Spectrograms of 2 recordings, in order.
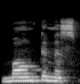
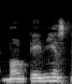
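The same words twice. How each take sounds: First: माउंटेनस as MOUN-ten-us; teacher models माउंटेनस, not माउंटेनियस; correct pronunciation. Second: माउंटेनियस with an extra "ee-us" ending; teacher shows the wrong माउंटेनियस; wrong pronunciation. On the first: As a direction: say माउंटेनस crisply, three syllables. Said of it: "माउंटेनियस नहीं बोलते हैं". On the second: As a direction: say माउंटेनियस as the common mistake. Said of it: "नहीं बोलते हैं". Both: Shown as a demonstration.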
